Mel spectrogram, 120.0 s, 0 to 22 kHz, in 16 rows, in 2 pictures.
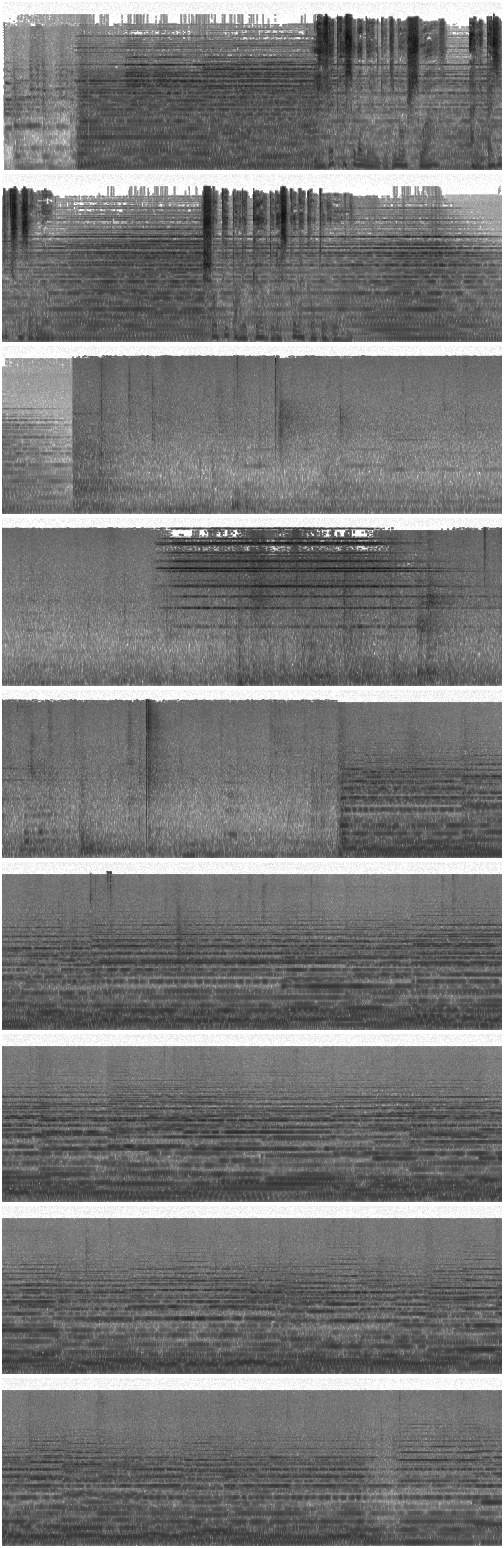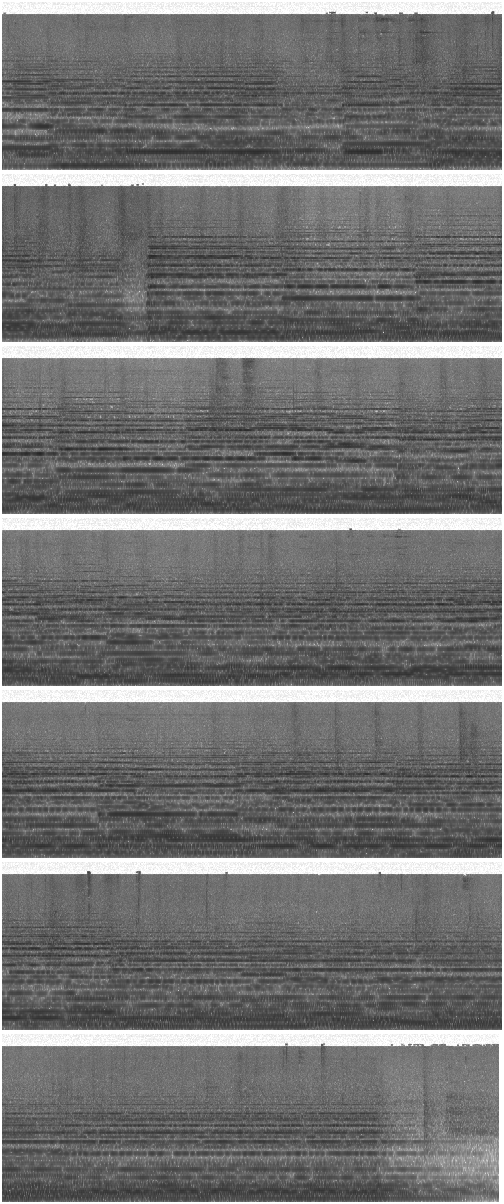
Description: Vêpres de Saint Sernin du 17 sept.
Une émission présentée par Schola Saint Sernin Chanteurs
